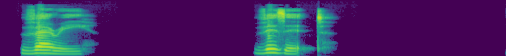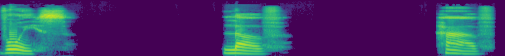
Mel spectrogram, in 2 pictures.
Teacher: ship sheep ship sheep Sound three the V sound the letter V Your top teeth touch your bottom lip and you vibrate. Feel the buzzing. That is V.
